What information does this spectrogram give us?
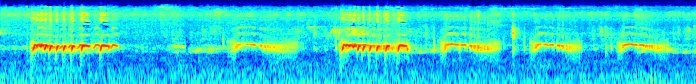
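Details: Actively singing local zebra dove, played to coax lazy doves into calling: two rapid trilled coo phrases, each followed by slower, drawn-out mellow coos, in a quiet setting.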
